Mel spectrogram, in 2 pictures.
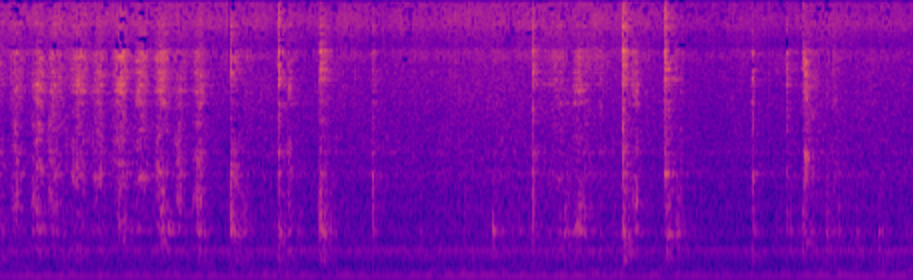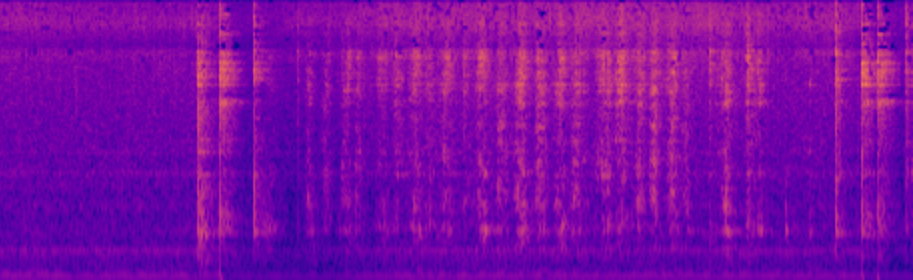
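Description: Metal spatula scraping and stirring onion-garlic paste as it fries in an aluminium kadhai, the paste being cooked until it changes colour. Quick scraping strokes come in runs at the start and again over the last several seconds, with a quieter stretch and a few knocks on the pan in between, over a steady low hum.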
